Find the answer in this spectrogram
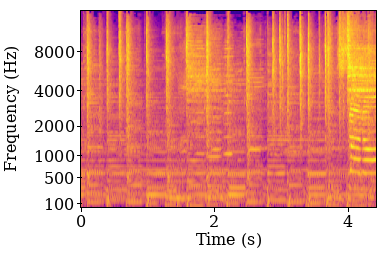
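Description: Instrumental break in a country-blues song: guitar-led band playing with a steady beat, no singing.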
